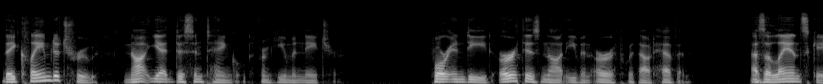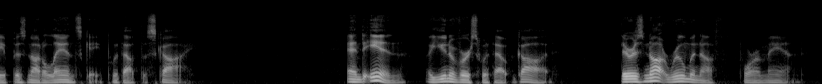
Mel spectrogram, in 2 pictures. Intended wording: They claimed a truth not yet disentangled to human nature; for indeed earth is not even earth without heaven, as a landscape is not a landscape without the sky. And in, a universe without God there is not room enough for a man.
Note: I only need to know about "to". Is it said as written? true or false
false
